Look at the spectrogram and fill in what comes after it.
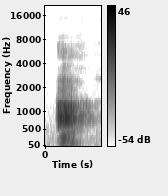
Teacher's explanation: याचा उच्चार स्थान काय आहे कंठ म्हणजे कंठातून उच्चार होतो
